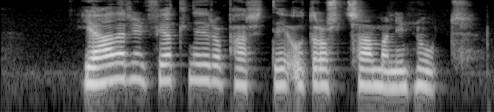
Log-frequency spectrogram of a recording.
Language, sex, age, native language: Icelandic, female, 40-49, Icelandic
